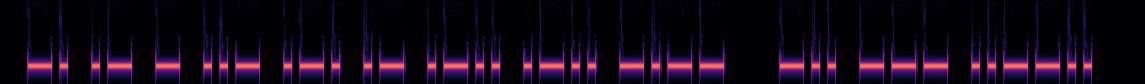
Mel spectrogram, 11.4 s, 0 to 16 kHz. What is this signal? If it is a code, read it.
Morse code, heard as a keyed tone, about 14 wpm, 700 Hz. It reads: NATURALLY DO?
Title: Sentences from Top 1300 Words 15wpm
